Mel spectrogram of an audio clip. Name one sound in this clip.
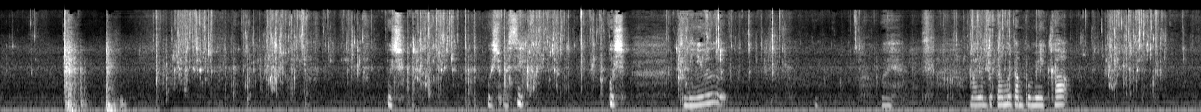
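Water splashes and drips into a bowl.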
